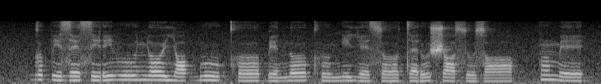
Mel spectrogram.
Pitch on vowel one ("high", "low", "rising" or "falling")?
high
